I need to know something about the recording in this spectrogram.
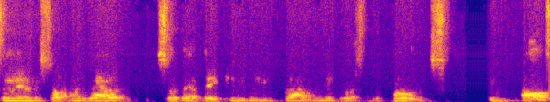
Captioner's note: speaking faintly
